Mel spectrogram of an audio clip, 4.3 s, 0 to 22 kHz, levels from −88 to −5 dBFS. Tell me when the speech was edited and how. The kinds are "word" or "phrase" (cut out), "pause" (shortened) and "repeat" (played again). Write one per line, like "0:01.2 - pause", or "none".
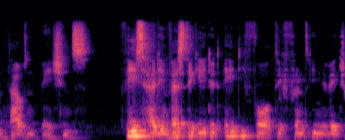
none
